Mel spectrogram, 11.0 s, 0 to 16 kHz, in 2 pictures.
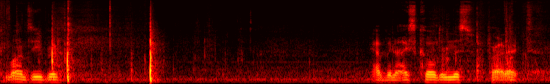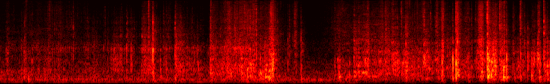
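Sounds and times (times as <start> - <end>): cards rustling and clicking: 4.2 - 11.0
foil wrapper crinkling: 4.5 - 11.0.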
